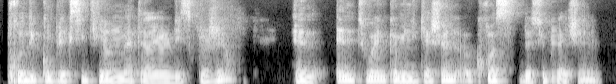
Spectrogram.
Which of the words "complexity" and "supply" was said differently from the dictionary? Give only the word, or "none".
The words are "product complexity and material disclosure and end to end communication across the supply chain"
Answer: complexity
